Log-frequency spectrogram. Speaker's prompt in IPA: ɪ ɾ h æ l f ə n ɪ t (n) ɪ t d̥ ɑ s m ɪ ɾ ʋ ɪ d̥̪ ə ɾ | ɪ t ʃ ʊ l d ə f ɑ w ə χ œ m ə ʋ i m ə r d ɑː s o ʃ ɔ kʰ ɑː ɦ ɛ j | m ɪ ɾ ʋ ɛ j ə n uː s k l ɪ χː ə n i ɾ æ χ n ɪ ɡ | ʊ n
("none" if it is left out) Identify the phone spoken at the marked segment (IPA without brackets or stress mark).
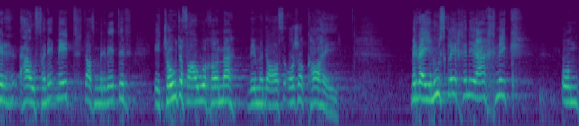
m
